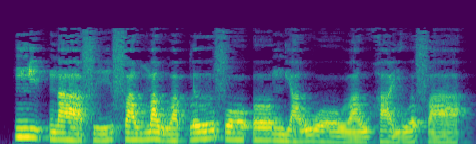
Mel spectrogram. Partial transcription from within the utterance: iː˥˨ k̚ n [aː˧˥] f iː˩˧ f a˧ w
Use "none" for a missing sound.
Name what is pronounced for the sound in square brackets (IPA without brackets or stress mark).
aː˧˩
